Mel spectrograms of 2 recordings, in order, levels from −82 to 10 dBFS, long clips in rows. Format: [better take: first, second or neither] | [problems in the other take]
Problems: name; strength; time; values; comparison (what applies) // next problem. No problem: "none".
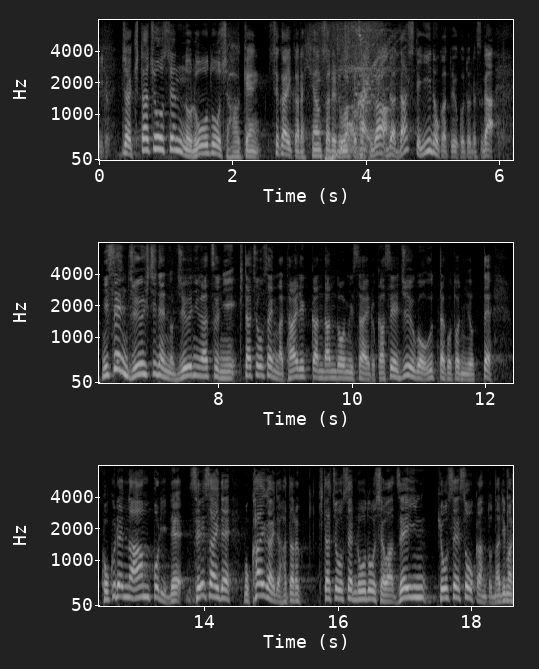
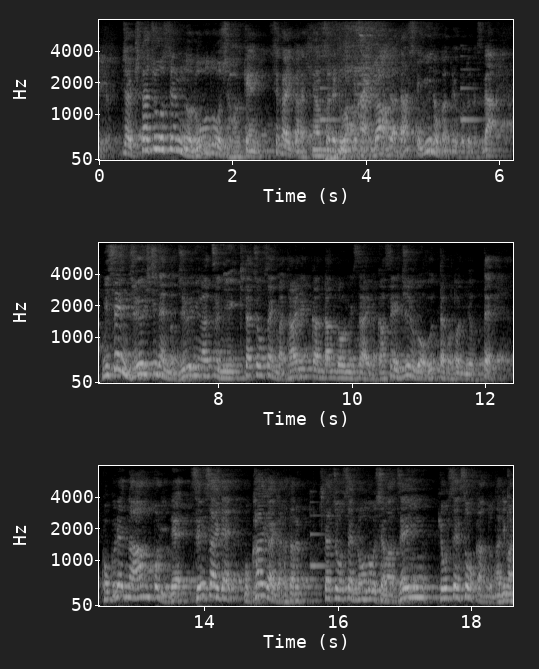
first | background sound (Piano); 18 dB below the speech // room echo; dies away in 1.2 s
